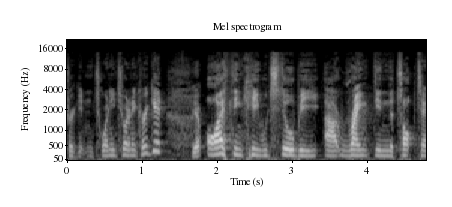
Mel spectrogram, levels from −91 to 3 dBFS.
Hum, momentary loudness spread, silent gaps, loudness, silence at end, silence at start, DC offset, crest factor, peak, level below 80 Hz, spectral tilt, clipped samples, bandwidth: none; 15 LU; none; -24 LUFS; 0 s; 0 s; under 0.1%; 22 dB; -2 dBFS; -56 dBFS; -3 dB/octave; under 0.1%; 14 kHz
